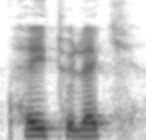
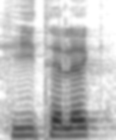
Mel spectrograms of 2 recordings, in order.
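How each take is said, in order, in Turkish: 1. h a ünlüsü alır; t u alır. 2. h i ünlüsü alır; t a alır. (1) "bi dammit ta'i, hey tülek de okunmuş" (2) "bi kesril ha'i, hi telek de okunmuş"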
